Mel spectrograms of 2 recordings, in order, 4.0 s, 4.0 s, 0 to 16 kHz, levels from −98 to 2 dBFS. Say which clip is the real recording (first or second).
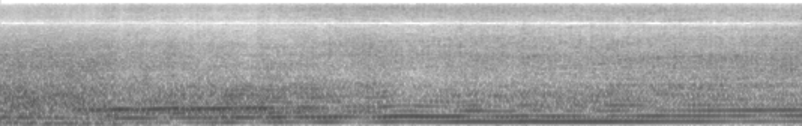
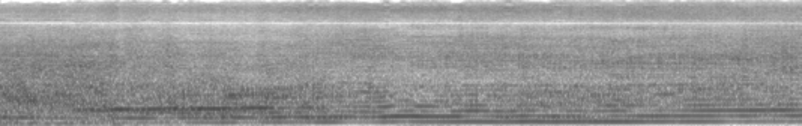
first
